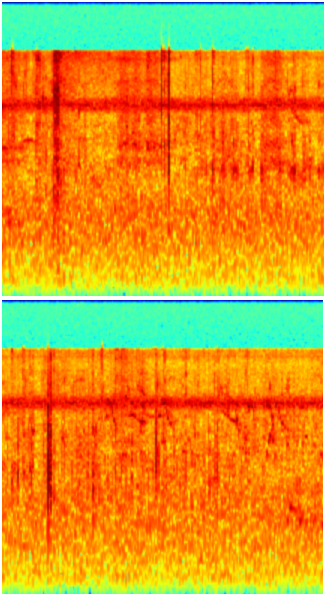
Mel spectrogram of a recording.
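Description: Faint, steady high-pitched insect chirring, with a few light clicks scattered through it.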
